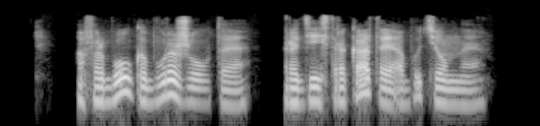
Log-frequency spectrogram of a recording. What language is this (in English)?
Belarusian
